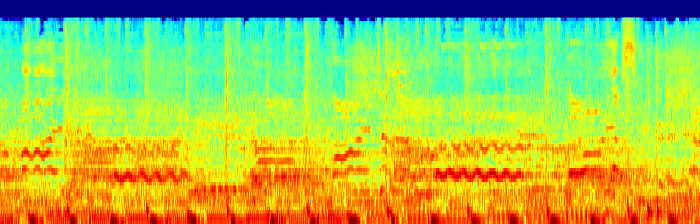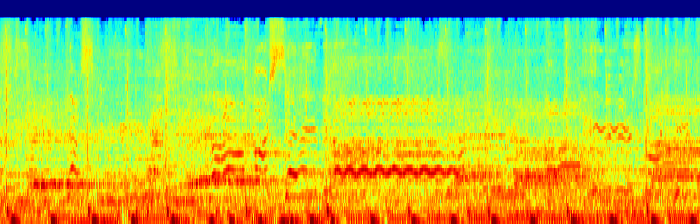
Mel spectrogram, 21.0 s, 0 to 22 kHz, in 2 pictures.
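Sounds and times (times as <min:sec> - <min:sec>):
backing vocalists singing: 0:00.0 - 0:21.0
band with steady beat: 0:00.0 - 0:21.0
lead singer: 0:00.0 - 0:21.0.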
